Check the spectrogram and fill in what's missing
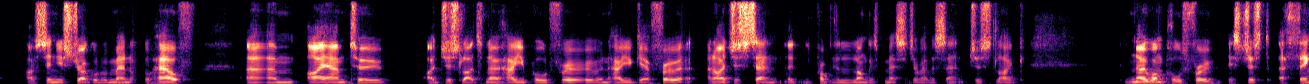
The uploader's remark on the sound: forgive some of the audio quality this was over a zoom chat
